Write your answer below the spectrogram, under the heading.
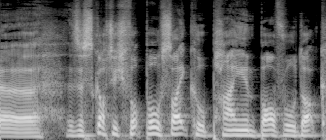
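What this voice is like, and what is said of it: Usual voice. Nothing is said of it.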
